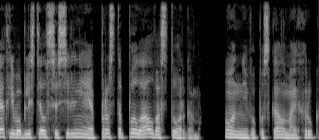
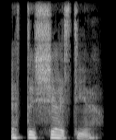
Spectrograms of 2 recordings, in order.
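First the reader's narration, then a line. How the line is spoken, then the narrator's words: Tender smiling whisper. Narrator (Russian): прошептал он, ласково улыбнувшись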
